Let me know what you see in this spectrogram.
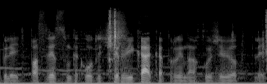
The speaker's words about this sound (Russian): Это был... Так, подожди, стоп, это был звук передергиваем затвора? Передергиваем, да. Да, было бы неплохо. Нет, я батарейки открываю.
